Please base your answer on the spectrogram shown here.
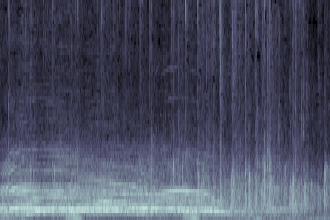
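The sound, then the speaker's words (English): A live audience at the Raising Money Summit in Denver cheers, whoops and claps, the noise loud and sustained, then thinning slightly in the last second. “This is the weekend edition, and we are live in front of a studio audience.”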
